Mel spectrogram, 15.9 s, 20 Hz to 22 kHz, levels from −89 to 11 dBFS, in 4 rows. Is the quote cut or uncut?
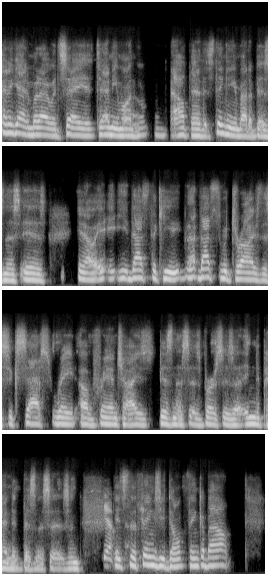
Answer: uncut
